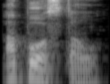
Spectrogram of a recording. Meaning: apostle
- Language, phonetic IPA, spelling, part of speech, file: Russian, [ɐˈpostəɫ], апостол, noun, Ru-апостол.ogg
